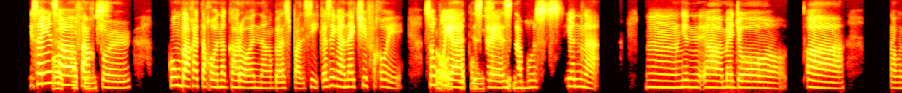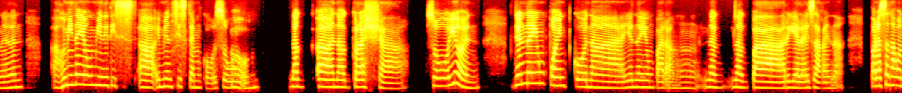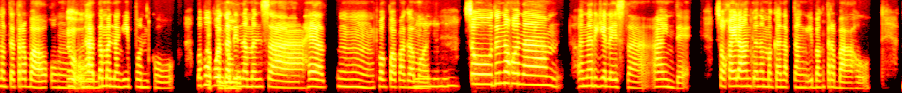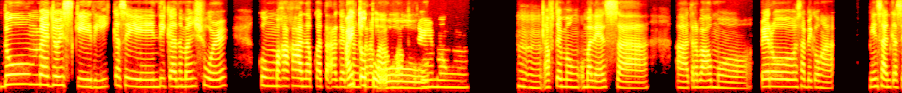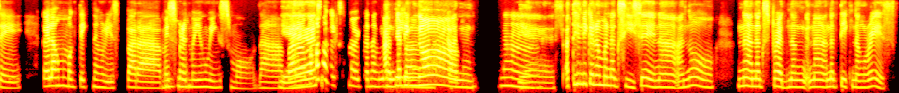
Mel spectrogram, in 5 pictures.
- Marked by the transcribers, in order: tapping; joyful: "Yes, ang galing noon!"
- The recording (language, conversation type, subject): Filipino, podcast, Paano mo pinipili ang trabahong papasukan o karerang tatahakin mo?
- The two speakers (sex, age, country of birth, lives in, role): female, 25-29, Philippines, Philippines, guest; female, 55-59, Philippines, Philippines, host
